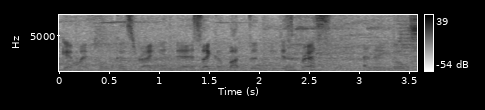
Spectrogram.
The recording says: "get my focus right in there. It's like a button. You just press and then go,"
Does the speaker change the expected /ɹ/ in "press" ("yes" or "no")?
no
